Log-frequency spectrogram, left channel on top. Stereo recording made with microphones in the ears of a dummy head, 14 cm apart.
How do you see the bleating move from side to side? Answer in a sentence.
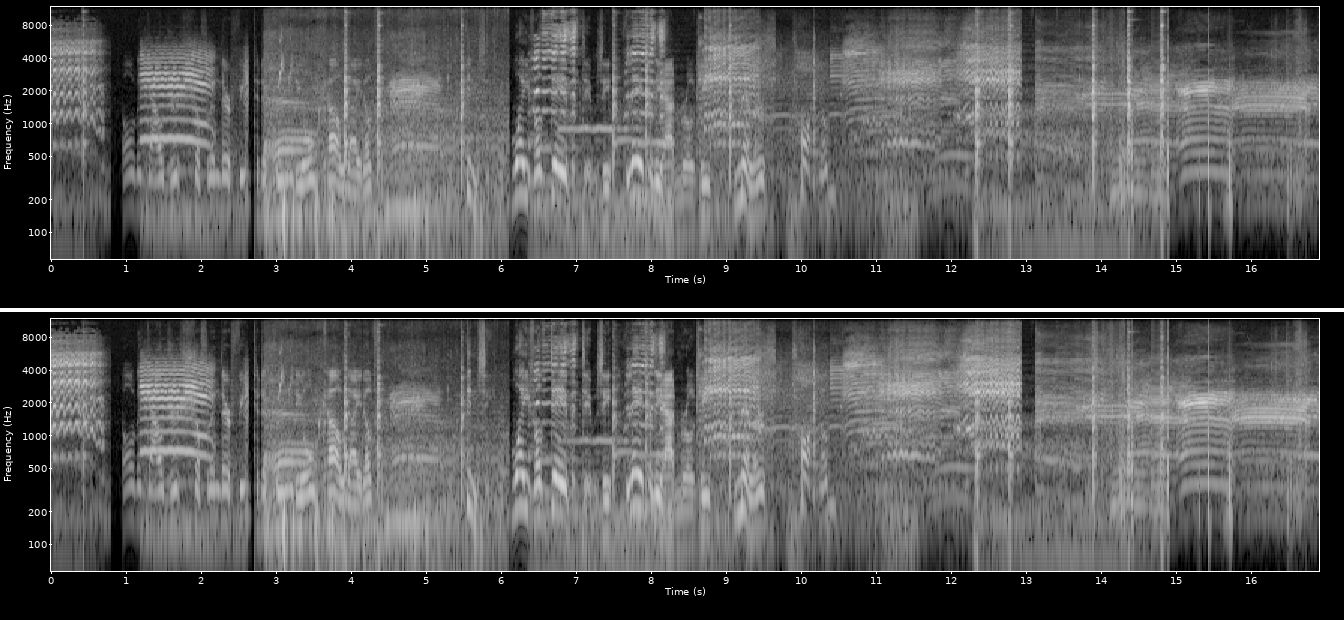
You can hear the bleating go left and come back.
